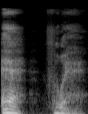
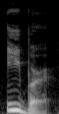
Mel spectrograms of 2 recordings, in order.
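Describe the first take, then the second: First: The middle consonant is a soft V-like sound. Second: The middle consonant is a clear B sound. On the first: This is the original ancient pronunciation. The speaker calls it right. "In ancient Shemitic language, it's, it would be something like eh, vwe" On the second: This is the later English pronunciation. The speaker calls it wrong. "because now we're speaking the English language and we're under English rule, they pronounce it as Eber"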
